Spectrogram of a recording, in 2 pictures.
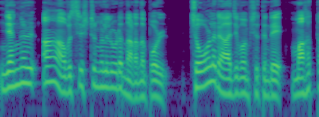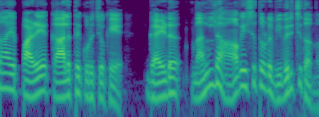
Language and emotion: Malayalam, happy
